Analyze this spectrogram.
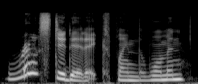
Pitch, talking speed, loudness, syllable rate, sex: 215 Hz, 150 wpm, -19 LUFS, 5.1 syllables/s, female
